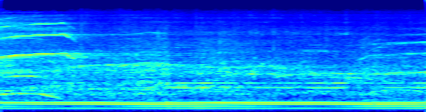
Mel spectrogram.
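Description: Keyboard holding one sustained chord, steady and unchanging, live in a hall. A single rising-and-falling whoop from the audience crosses the first second.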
